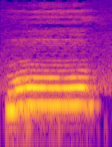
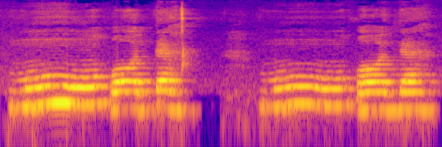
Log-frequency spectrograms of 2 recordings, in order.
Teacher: Untuk lafaz muqaddah, mu mengucapkan mu-nya sepanjang 2 harokat juga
